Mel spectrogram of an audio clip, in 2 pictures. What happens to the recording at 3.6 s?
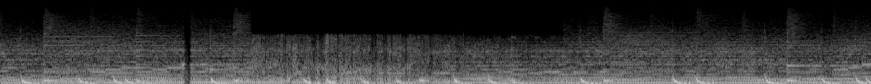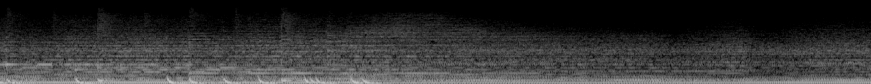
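A call bitrate drop runs from 2.52 to 5.95 s. The encoder starves and the top end narrows to 4 kHz, consistent with roughly 6 kbps. The sound turns rough and muffled.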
